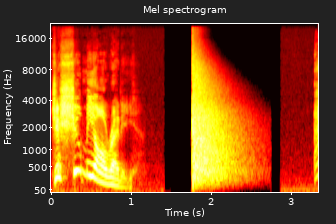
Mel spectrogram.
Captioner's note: gun shot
